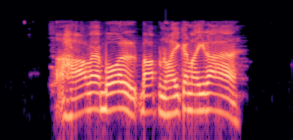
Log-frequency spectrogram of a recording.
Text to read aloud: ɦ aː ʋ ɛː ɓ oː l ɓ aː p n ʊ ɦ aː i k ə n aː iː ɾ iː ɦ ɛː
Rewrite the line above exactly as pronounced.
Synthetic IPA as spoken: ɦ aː ʋ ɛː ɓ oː l ɓ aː p n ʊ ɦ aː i k ə n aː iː ɾ aː ɦ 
